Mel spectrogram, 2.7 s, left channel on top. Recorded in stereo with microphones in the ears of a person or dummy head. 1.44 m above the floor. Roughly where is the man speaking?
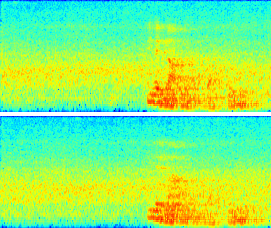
Left.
